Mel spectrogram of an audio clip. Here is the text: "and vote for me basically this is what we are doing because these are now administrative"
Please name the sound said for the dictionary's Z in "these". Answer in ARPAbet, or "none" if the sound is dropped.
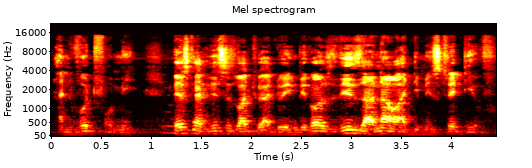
Z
